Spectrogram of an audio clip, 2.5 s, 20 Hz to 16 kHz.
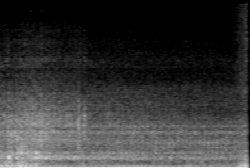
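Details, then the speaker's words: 2005 Mini Cooper 1.6 at 123,000 miles, which has a gearbox/clutch fault that makes a noise when the clutch pedal is pressed. Clutch not pressed here: steady, even low hum with no knocks, ticks or misses; normal idle. "so the car doesn't sound bad at all on idol the engine side of things even though this car is on 123,000 Mi it's still sounds mint"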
